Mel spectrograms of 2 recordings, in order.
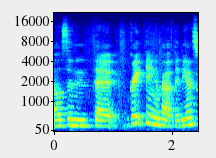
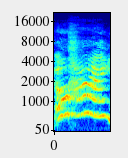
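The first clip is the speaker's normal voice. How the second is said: very high, raised, put-on girlish voice; 11 dB louder than usual. Retelling greeting a man who came stomping over, in a girlyish voice. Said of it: "in my, you know, girlyish voice".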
